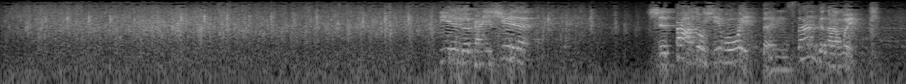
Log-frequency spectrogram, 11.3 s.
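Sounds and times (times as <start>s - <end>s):
audience applause: 0.2s - 5.5s
speech: 5.5s - 6.7s, 8.2s - 10.8s.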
